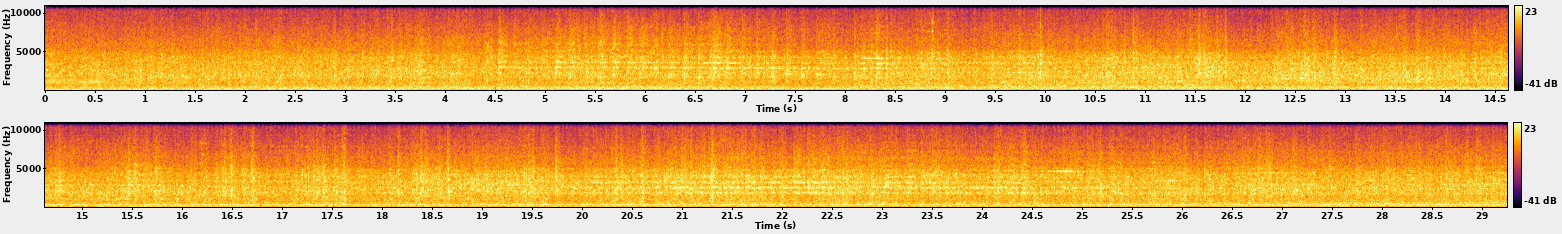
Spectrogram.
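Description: A train rolling past close by: a loud, steady rumble of wheels and cars on the rails that goes on without let-up.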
